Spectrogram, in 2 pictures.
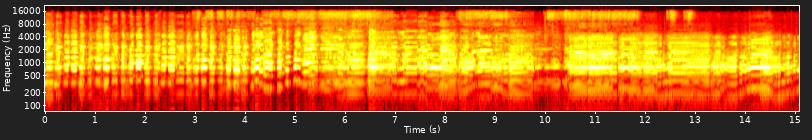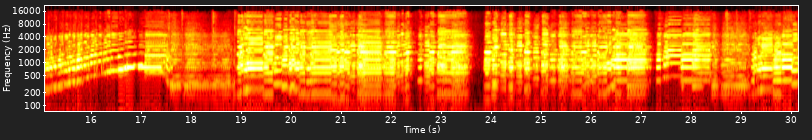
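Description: Sonola SS6 piano accordion with a double tone chamber (cassotto) and Binci reeds being played: a continuous melody with chords, with a fast rising run about halfway through and a brief break a few seconds later.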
